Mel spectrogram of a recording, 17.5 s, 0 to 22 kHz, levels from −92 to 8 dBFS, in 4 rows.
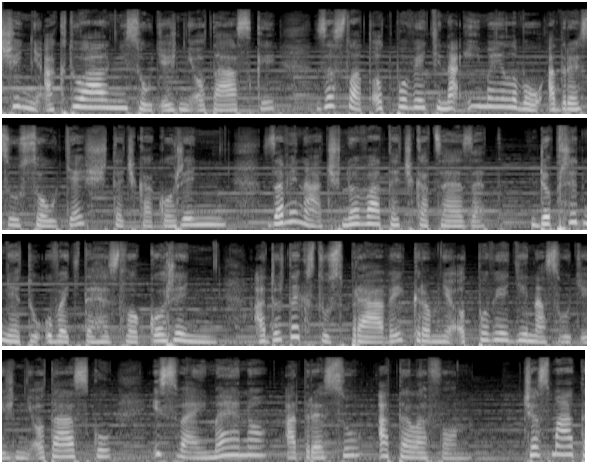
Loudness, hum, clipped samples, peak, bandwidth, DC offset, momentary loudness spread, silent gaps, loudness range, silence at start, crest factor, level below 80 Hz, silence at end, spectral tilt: -21 LUFS; none; under 0.1%; 0 dBFS; 16 kHz; under 0.1%; 8 LU; none; 1 LU; 0 s; 20 dB; -34 dBFS; 0 s; -4.5 dB/octave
